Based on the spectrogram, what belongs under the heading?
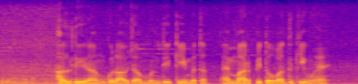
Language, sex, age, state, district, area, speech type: Punjabi, male, 18-30, Punjab, Kapurthala, urban, read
